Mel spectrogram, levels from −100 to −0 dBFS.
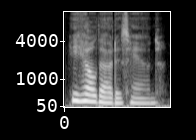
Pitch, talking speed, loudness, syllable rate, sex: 190 Hz, 280 wpm, -16 LUFS, 5.2 syllables/s, female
